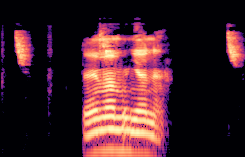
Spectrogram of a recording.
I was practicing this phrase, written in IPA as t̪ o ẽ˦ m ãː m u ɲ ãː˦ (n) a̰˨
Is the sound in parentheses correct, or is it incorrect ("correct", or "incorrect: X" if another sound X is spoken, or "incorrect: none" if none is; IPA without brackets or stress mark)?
correct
